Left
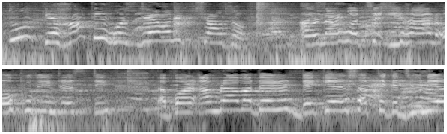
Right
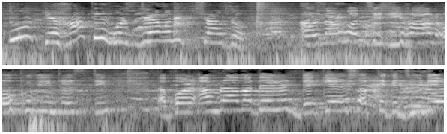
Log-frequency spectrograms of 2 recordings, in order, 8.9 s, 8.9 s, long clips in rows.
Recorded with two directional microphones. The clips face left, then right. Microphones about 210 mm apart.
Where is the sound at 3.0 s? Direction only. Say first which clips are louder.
Left 2 dB; 15° left (ahead or behind).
